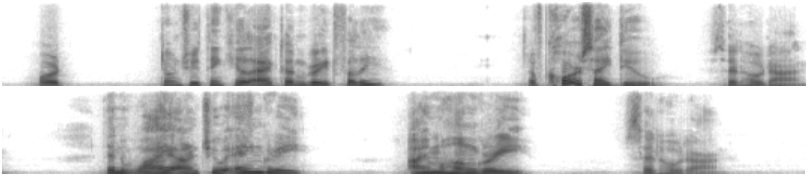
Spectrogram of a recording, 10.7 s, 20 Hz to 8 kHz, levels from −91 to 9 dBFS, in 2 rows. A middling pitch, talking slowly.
Yes: medium, 150 Hz; slow, 125 wpm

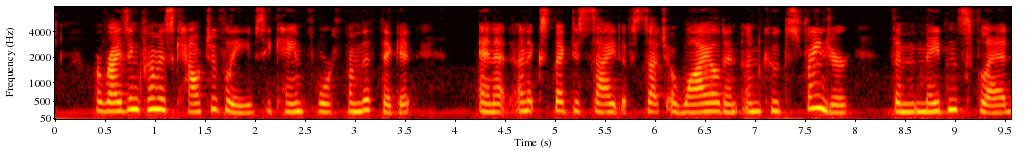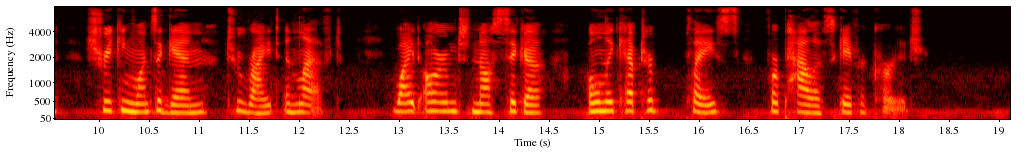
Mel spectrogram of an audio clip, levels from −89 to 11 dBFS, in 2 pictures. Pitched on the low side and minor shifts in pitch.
No: high, 230 Hz; narrow, 2.1 semitones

